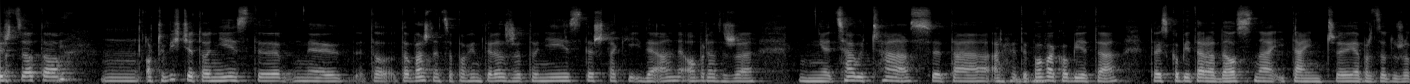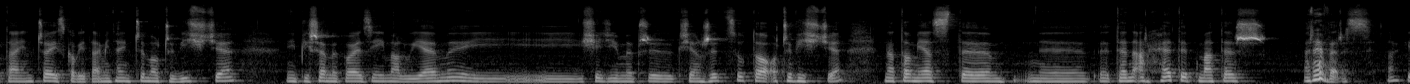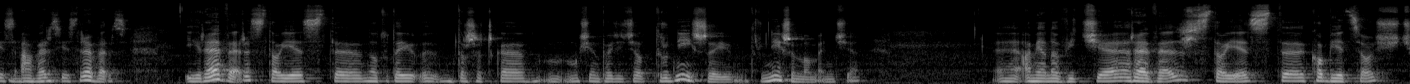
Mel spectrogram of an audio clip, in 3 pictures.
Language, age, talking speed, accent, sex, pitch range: Polish, 50-69, 115 wpm, native, female, 140-165 Hz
